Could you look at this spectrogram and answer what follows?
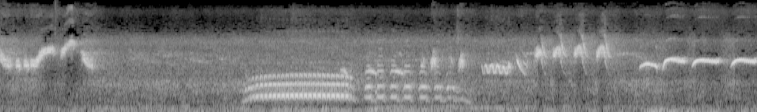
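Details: Chinese hwamei in song during rain, mixing high looping whistles with a long, low, rich drawn-out note, a stuttering series of short notes, and clear repeated whistled phrases at the close.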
